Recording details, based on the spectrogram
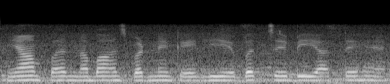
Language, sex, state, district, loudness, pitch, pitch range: Hindi, female, Rajasthan, Bikaner, -14 LUFS, 190 Hz, 185-195 Hz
